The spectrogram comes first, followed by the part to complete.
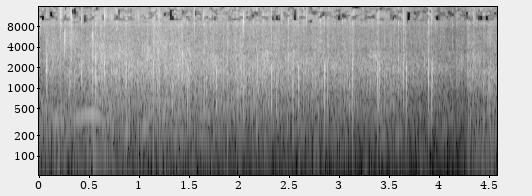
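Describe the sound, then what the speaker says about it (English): Applause from an audience at a classic film festival tribute, steady and dense with scattered sharper claps for several seconds, with a faint voice underneath. "You can clap for that."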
